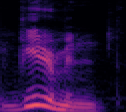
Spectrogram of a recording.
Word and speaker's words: Wereman: It's pronounced like Veer, so... So Wereman is actually Veerman.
